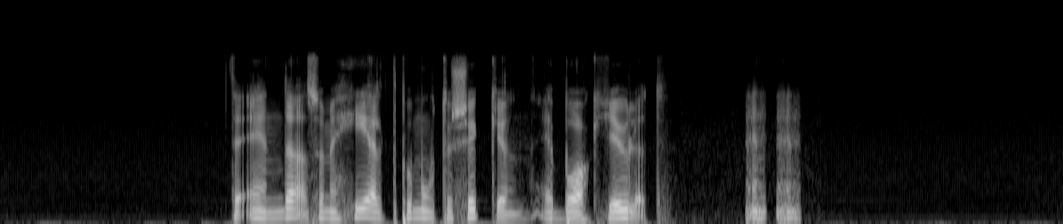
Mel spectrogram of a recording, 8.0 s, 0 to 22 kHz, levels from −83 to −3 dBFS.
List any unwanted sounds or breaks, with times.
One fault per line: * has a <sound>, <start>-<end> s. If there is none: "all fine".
* has a laugh, 5.6-6.0 s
